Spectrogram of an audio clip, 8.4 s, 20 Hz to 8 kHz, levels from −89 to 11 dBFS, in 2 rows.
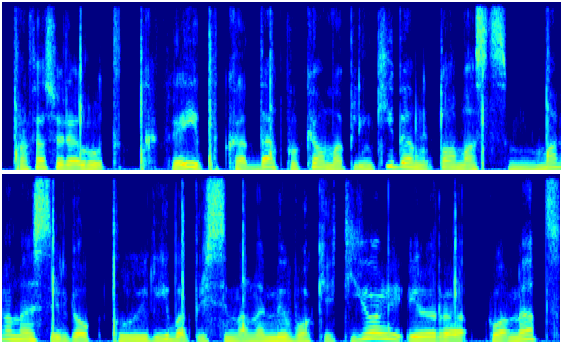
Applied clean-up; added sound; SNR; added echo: neural diffusion model UNIVERSE++.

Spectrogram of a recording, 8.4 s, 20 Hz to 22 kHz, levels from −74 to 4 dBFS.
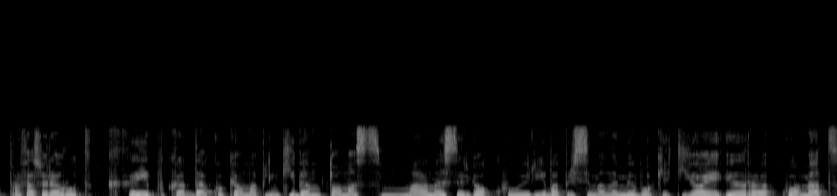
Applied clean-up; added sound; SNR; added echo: none; none; none; none.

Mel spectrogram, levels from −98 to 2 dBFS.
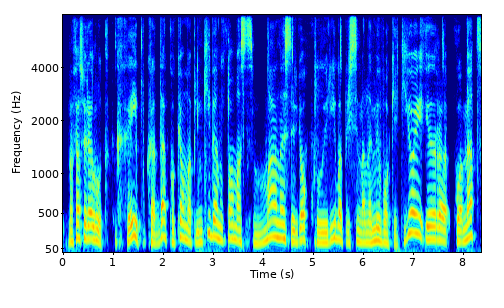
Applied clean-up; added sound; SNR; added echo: neural mask model Resemble Enhance denoiser.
